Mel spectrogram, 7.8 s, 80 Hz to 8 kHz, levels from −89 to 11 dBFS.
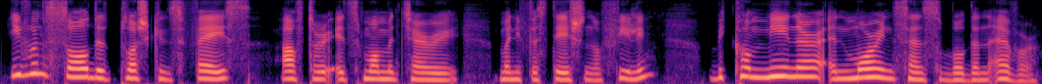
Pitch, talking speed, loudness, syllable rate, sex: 225 Hz, 140 wpm, -17 LUFS, 5.3 syllables/s, female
